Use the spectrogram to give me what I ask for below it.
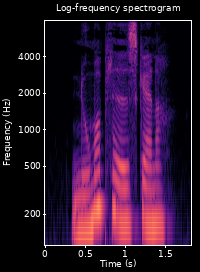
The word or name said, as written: nummerpladescanner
